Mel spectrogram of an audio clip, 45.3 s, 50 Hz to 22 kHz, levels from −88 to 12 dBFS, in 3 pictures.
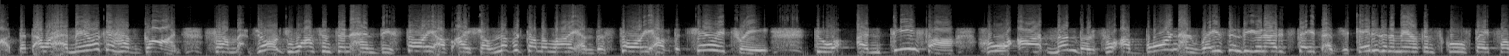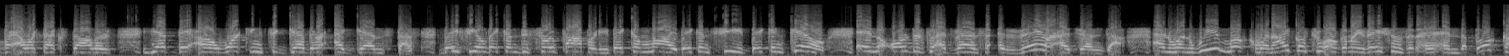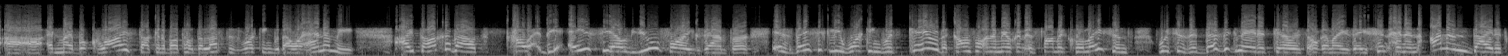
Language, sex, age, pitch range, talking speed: English, female, 50-69, 265-330 Hz, 175 wpm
